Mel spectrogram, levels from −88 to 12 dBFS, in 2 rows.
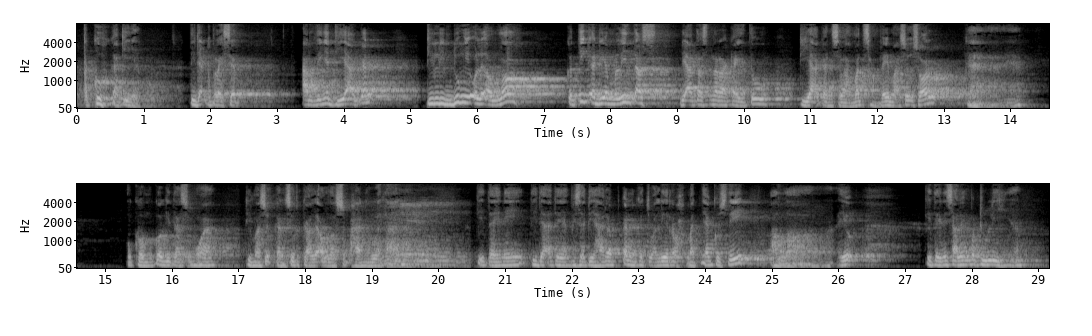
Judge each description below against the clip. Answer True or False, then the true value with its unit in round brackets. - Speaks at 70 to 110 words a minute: True (105 wpm)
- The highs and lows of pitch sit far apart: True (8.9 semitones)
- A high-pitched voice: False (150 Hz)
